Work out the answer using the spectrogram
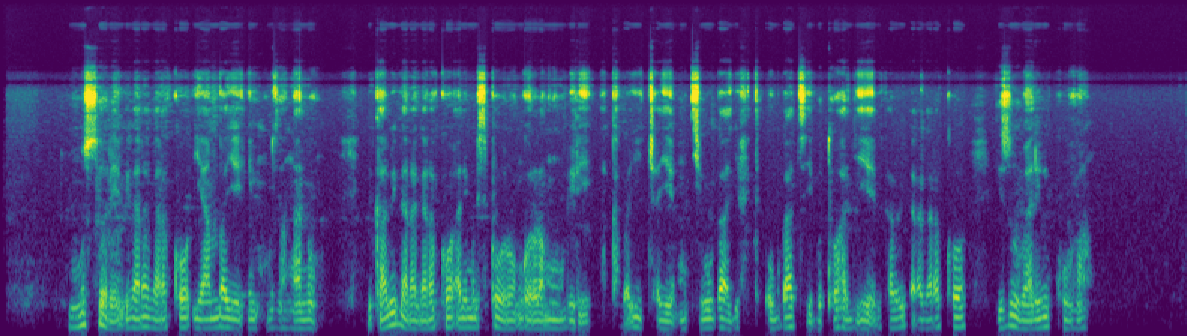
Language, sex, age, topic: Kinyarwanda, male, 25-35, health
